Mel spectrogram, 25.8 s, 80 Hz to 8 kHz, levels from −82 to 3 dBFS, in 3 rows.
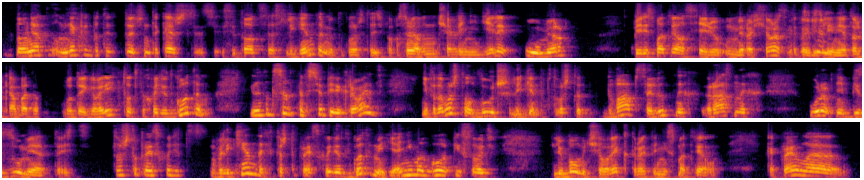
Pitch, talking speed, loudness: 195 Hz, 190 wpm, -19 LUFS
